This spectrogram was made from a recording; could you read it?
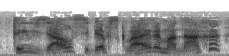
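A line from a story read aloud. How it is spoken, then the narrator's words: Joking quip. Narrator (Russian): сострил Стефан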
